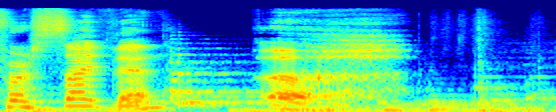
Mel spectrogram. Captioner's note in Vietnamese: thở dài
